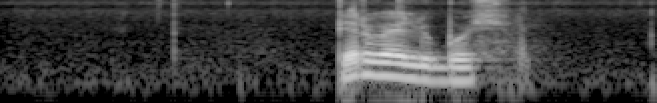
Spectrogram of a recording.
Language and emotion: Russian, neutral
